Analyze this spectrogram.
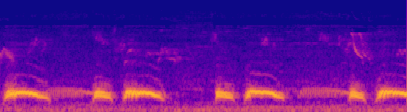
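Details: Spotted dove decoy calling to lure wild birds for trapping: low mellow cooing phrases, each a short note followed by a longer arched croo, repeated about once a second, with faint bird chirps above.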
